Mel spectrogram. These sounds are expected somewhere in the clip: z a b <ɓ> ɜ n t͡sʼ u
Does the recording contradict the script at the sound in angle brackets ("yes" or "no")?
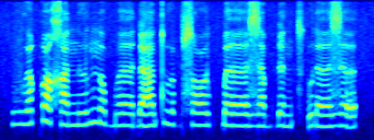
yes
